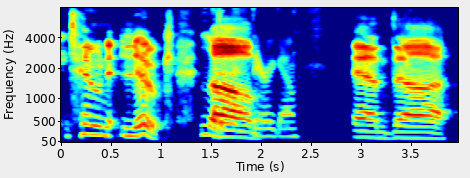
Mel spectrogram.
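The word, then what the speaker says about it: Tone Lōc: name of rapper actor tone lock uh it's actually tone Luke very we go and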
